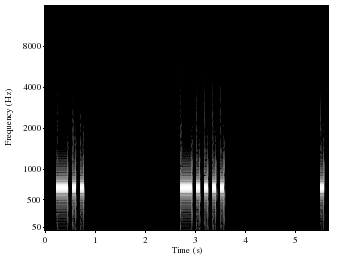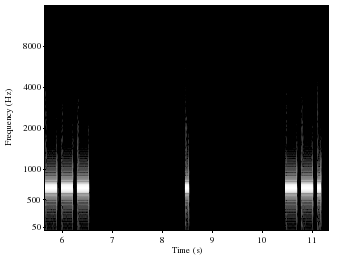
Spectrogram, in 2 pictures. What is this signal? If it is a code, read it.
Morse code, heard as a keyed tone, about 15 wpm, spaced as for 4 wpm, 700 Hz. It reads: D6JEG
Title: USA Call Signs - 8x Character Spacing - 15wpm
